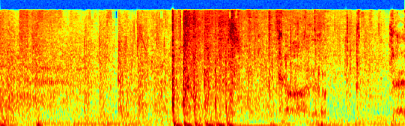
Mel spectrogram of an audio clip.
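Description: Gunfire in the Suicide Squad: Kill the Justice League game, with a quick rattling burst of shots in the middle amid game noise and faint voice.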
